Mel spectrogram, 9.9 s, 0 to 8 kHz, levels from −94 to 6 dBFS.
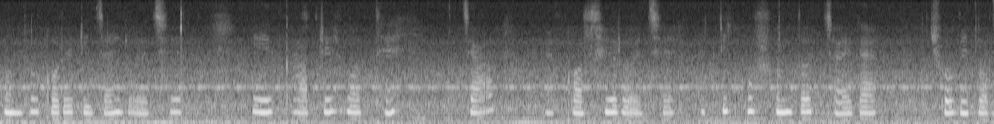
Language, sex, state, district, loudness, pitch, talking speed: Bengali, female, West Bengal, Jhargram, -17 LUFS, 295 Hz, 100 wpm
